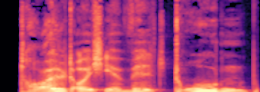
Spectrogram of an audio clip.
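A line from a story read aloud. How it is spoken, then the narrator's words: Roar. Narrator (German): brüllte er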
